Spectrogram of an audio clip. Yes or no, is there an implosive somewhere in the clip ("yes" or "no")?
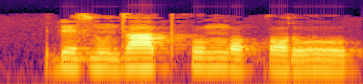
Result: yes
